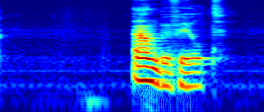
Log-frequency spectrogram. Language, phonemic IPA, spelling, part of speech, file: Dutch, /ˈambəˌvelt/, aanbeveelt, verb, Nl-aanbeveelt.ogg
- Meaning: second/third-person singular dependent-clause present indicative of aanbevelen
